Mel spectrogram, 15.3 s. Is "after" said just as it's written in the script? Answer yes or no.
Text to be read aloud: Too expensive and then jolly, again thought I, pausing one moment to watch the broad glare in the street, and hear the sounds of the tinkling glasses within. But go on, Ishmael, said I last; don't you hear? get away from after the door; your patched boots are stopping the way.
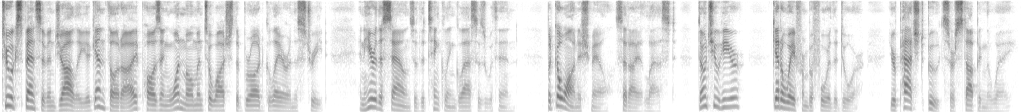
no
